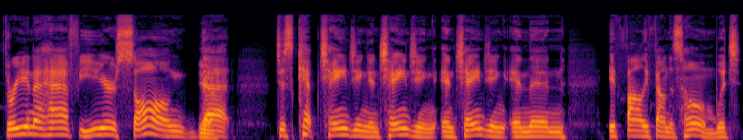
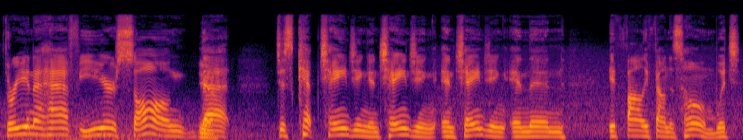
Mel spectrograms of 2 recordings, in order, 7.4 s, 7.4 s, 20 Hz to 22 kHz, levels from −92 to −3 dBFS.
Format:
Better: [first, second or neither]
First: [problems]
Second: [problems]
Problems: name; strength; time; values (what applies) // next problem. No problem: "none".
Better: first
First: none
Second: rain or running water; faint; throughout; 25 dB below the speech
